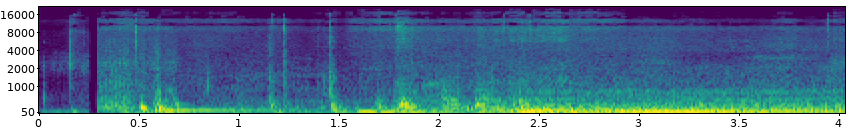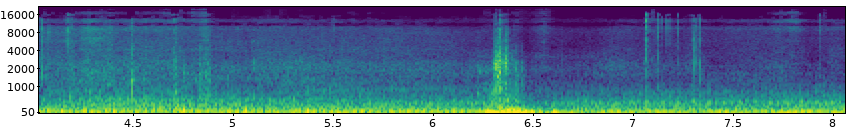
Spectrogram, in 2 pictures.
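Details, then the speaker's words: BMW 320 with 240,000 km, test pulling away in D and R: steady low engine drone with no clunk or shudder, automatic gearbox engages smoothly both ways; slight vibration in D and R versus neutral, possibly a weak engine mount. "от рушає все плавно Що взад Що вперед але мінімально мінімально є вібрація"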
